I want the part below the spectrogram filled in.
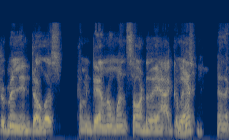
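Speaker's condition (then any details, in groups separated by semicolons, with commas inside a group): Cerebellar atrophy, genetic; significant environmental component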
